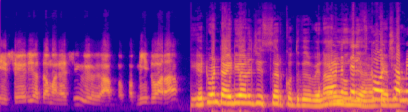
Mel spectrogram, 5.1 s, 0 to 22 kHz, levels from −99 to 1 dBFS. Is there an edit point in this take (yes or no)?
yes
